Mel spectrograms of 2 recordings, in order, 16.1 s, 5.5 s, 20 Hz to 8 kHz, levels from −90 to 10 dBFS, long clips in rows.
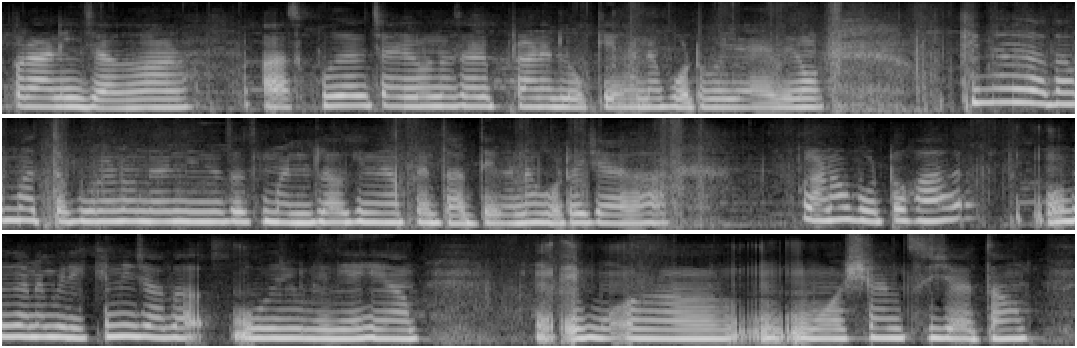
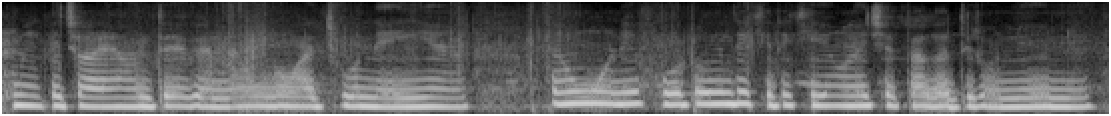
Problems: low volume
